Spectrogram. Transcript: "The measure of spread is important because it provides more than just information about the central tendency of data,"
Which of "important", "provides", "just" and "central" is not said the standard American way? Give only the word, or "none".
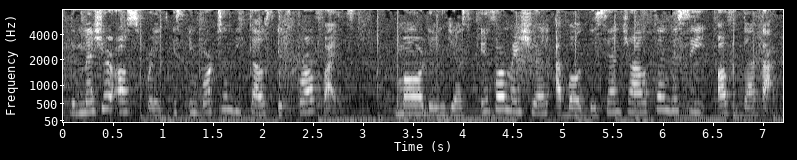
provides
